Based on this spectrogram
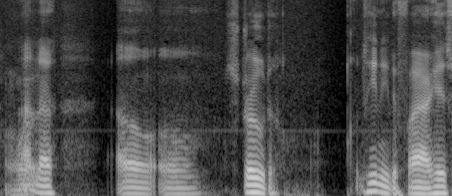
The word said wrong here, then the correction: Schroeder: He don't never say his name right. – This is how he said it. – Schroeder. – Schroeder.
